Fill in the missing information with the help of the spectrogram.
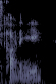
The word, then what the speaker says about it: Carnegie: The Carnage Hero Awards. – What? – Carnegie? I think it is Carnegie. Which I realized after saying Carnage, and then I'm like, is this going to be Carnegie?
